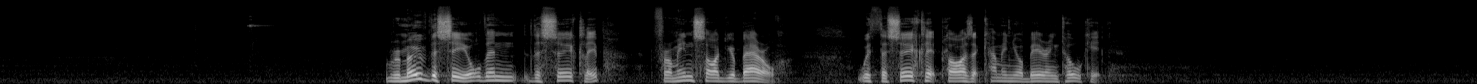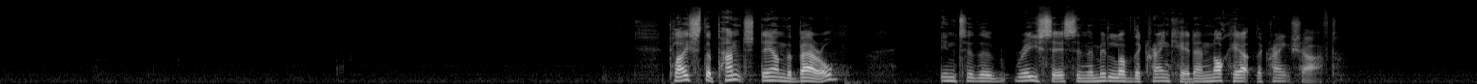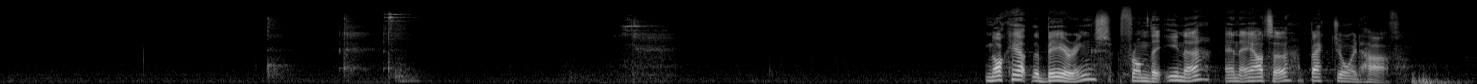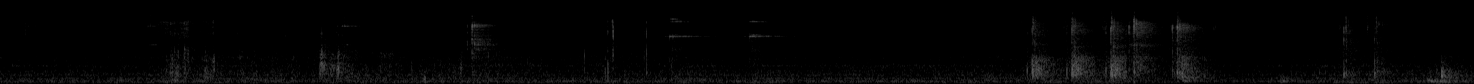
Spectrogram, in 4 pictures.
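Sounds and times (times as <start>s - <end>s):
small steel parts clinking: 50.8s - 52.3s.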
